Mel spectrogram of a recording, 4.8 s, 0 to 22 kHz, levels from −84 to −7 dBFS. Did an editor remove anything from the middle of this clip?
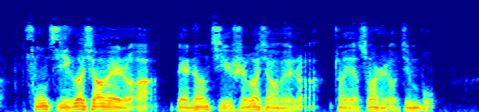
yes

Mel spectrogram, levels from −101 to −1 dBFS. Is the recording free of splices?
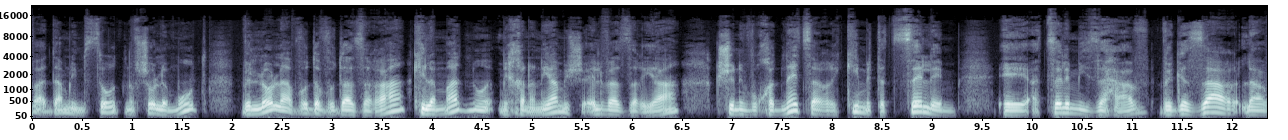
no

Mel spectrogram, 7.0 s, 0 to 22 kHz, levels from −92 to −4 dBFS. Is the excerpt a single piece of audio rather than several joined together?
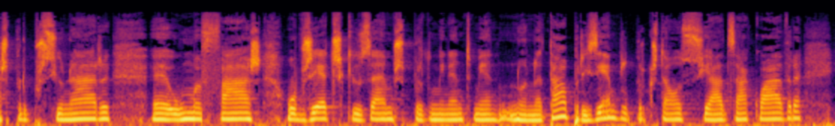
no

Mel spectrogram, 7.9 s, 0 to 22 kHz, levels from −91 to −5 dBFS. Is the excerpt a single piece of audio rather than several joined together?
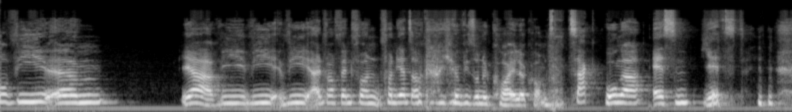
yes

